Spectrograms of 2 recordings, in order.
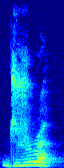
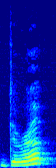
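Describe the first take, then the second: First: The d sounds softly like a j sound. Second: The d is a plain, clear d sound. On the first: The speaker calls it right. "we say dr" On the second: The speaker calls it wrong. "We don't say dr"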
